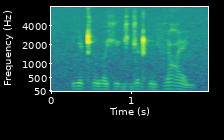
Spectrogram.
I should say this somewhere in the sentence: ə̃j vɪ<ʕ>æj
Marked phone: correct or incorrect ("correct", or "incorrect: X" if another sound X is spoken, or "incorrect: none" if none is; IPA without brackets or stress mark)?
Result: correct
